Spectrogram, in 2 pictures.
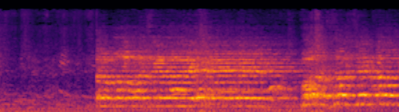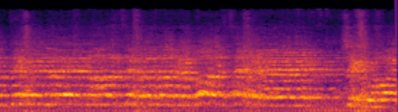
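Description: A man's voice sings a lament loudly through a loudspeaker.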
